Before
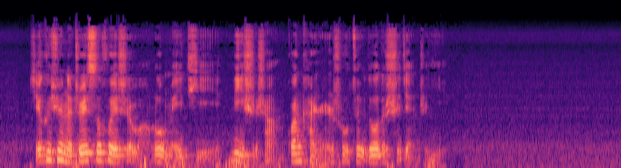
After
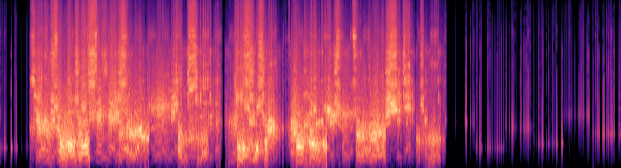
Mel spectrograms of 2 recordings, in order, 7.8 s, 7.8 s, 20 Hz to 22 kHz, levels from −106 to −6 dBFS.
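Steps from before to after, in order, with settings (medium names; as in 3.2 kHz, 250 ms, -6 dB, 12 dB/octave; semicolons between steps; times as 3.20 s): pitch shift switched off and on -6.5 st, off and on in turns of 84 ms; fuzz box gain 42 dB, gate -51 dBFS; step-sequenced high-pass 2.7 Hz 410–1800 Hz; trim -2 dB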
